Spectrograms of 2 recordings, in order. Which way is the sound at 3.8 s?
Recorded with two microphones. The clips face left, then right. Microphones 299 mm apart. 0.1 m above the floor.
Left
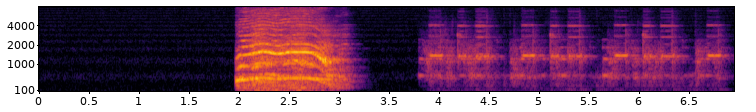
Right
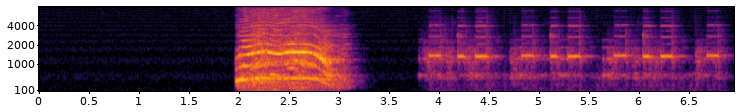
5° right (ahead or behind).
